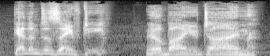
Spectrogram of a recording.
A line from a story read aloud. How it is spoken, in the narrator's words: I yelled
